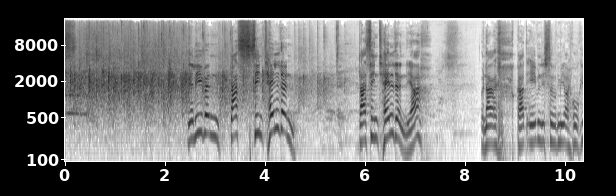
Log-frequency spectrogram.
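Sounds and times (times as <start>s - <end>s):
audience applause: 0.0s - 5.9s
speech: 2.4s - 4.8s, 5.4s - 7.3s, 8.3s - 10.3s.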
